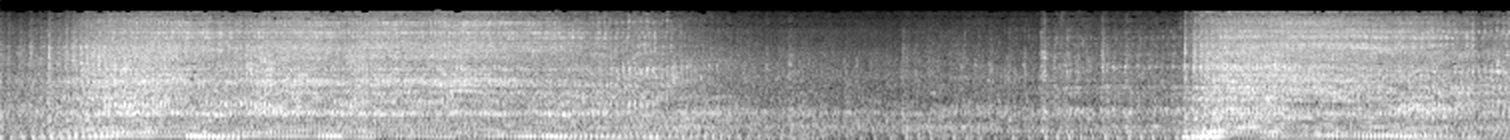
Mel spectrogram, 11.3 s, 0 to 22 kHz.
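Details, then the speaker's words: Bajaj Pulsar 150 single-cylinder motorcycle before a full engine rebuild, smoking, with a wet, carboned silencer: engine revs harshly, rough, loud and clattery, in very bad condition. "बहुत ही बेकार condition में है engine तो भाई को हम start करते हैं और इंजन की आवाज़ आपको सुनते हैं"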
